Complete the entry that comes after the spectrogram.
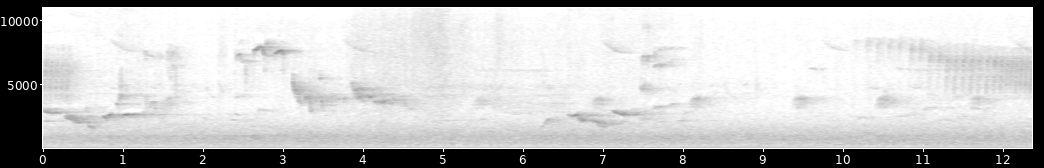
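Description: Birds chirping in short, falling calls over a steady outdoor hiss, with a high, pulsing buzz at the start and again near the end.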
